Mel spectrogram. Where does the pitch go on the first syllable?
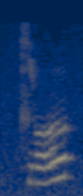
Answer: rising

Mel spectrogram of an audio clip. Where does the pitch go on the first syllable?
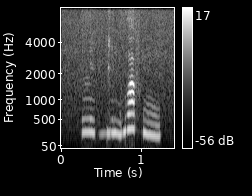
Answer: low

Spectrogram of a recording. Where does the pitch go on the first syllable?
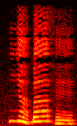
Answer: falling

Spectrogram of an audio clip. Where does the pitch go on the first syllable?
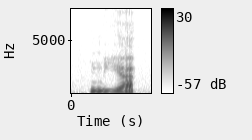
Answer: rising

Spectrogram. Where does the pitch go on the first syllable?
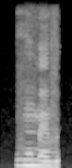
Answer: high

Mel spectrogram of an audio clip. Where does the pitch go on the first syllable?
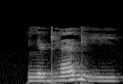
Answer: low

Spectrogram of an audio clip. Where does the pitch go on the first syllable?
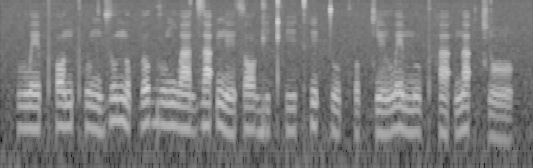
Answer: low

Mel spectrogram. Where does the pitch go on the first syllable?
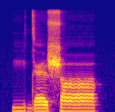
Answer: low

